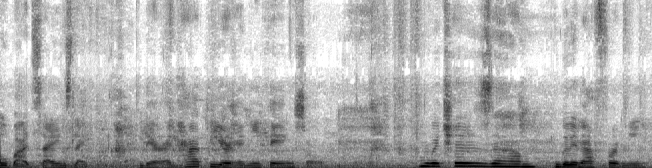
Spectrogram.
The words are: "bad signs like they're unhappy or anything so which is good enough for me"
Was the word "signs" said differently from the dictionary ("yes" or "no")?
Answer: yes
